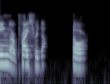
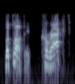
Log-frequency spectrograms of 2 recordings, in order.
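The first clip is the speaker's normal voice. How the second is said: ordinary talk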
